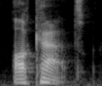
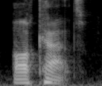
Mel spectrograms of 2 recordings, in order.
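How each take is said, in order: Both takes have the same delivery.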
